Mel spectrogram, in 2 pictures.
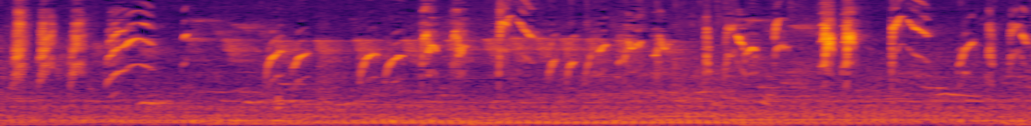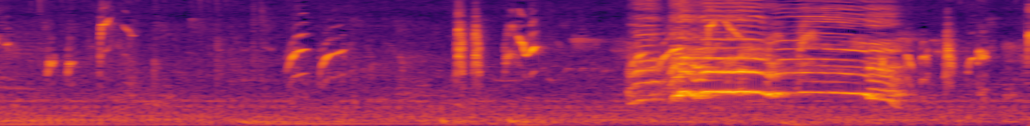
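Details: Orange-bellied leafbird singing steadily, a lure for a silent bird: long run of high whistled slurs, upsweeps and chips, ending in a loud harsh nasal burst with descending whistled tones.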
